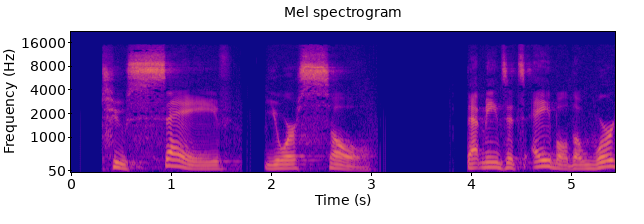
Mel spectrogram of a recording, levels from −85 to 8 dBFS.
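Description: No technical faults are audible.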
